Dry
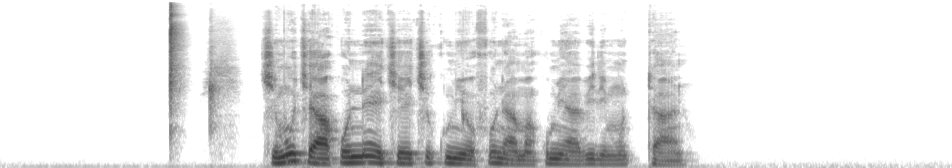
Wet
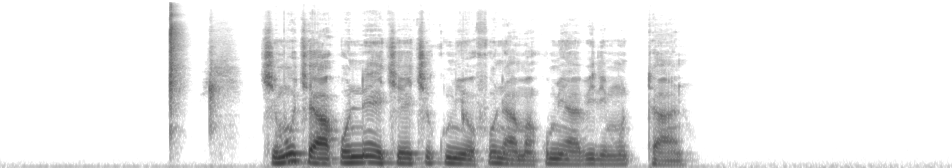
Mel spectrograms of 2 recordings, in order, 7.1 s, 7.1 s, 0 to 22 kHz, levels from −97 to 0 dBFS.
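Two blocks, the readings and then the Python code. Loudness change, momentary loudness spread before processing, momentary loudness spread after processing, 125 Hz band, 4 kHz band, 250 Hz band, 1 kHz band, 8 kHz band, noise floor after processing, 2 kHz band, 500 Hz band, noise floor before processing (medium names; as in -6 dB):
0.0 dB, 15 LU, 16 LU, 0.0 dB, -1.0 dB, 0.0 dB, 0.0 dB, -3.5 dB, -84 dBFS, -0.5 dB, 0.0 dB, -84 dBFS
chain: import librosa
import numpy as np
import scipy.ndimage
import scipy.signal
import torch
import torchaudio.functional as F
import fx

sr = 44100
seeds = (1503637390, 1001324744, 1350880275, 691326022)

y = fx.high_shelf(x, sr, hz=11000.0, db=-10.5)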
